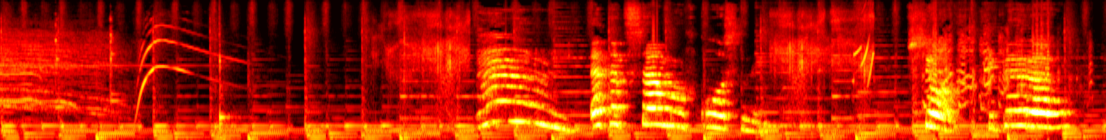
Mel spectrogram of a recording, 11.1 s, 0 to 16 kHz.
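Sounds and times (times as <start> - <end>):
child making vocal sounds: 4.8 - 6.4.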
